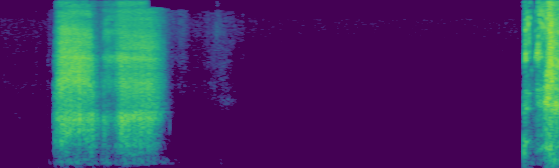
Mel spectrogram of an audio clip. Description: One allergy sneezing fit with some nose blowing.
